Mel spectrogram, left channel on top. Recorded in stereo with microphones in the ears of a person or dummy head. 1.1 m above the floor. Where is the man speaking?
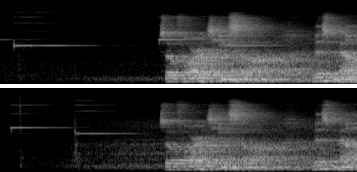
Centre (ahead or behind), 0.6 m.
